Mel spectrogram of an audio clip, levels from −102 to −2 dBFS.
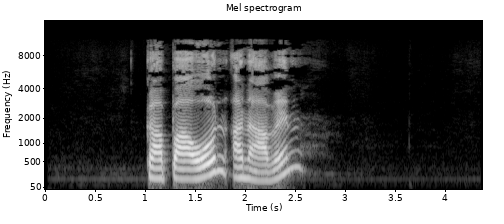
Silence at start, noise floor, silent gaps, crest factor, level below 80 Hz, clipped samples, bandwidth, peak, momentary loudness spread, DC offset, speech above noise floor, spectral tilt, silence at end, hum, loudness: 1.05 s; -80 dBFS; none; 20 dB; -68 dBFS; under 0.1%; 11.5 kHz; 0 dBFS; 9 LU; under 0.1%; 65 dB; -3 dB/octave; 1.8 s; none; -16 LUFS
